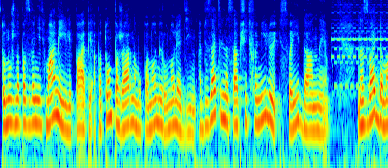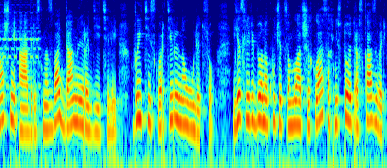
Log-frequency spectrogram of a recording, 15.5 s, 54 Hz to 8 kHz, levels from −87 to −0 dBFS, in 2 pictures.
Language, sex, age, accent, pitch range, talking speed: Russian, female, 30-49, native, 180-220 Hz, 145 wpm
